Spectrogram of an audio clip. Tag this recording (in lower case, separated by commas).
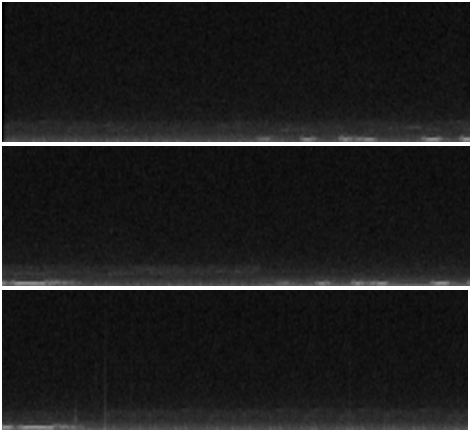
bird, wild animals, animal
